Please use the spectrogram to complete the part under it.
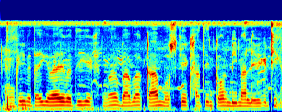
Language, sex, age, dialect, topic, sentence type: Bhojpuri, male, 18-24, Western, banking, question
